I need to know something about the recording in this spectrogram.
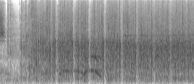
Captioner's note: applause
